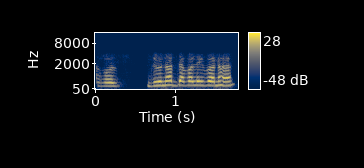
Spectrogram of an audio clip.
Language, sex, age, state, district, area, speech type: Assamese, female, 18-30, Assam, Dhemaji, urban, conversation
